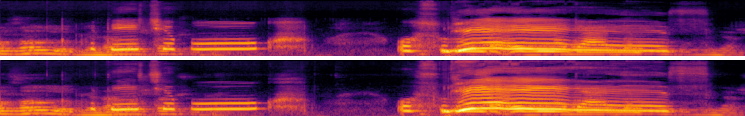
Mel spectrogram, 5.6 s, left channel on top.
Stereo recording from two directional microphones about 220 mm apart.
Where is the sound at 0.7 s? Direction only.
40° left (ahead or behind).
